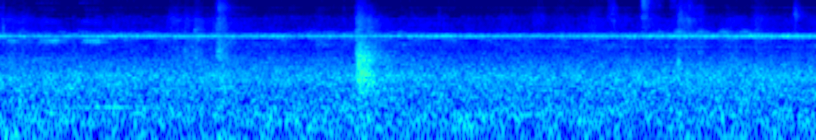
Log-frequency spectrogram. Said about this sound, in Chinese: 哎，能收到蝉鸣呢？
